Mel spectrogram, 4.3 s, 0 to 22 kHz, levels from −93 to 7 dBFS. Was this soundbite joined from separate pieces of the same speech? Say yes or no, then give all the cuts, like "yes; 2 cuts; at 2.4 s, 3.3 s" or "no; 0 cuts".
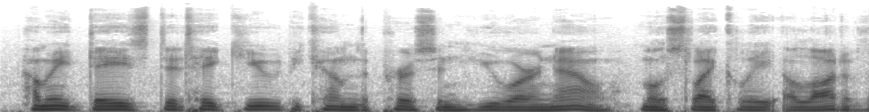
yes; 3 cuts; at 0.9 s, 1.4 s, 3.1 s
